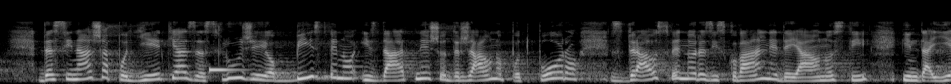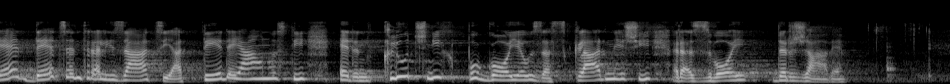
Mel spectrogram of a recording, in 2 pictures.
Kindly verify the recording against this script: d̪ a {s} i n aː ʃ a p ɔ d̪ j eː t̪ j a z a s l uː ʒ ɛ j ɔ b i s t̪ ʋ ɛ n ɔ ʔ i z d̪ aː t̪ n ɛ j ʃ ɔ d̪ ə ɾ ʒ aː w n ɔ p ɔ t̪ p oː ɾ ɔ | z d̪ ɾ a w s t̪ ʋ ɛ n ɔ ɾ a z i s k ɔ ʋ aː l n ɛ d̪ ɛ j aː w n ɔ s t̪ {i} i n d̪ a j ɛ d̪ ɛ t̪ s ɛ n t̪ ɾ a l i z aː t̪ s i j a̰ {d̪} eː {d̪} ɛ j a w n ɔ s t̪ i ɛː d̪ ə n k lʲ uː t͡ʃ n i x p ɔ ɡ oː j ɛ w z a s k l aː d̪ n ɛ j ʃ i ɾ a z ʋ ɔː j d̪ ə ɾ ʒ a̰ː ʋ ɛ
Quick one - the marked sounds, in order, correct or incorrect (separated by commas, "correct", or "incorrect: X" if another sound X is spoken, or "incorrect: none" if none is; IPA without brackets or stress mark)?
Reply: correct, correct, incorrect: t̪, correct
